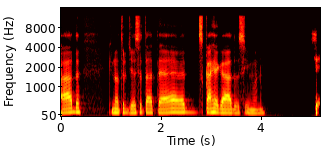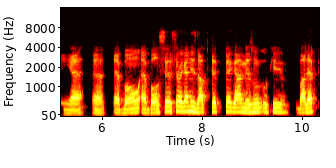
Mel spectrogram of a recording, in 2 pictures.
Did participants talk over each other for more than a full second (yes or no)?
no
